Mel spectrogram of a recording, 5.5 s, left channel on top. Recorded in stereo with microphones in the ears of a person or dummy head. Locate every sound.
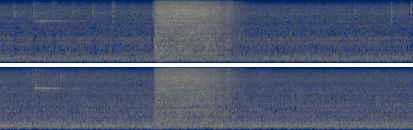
0.5 s a chime: 50° right (ahead or behind), 4 m
2.0 s breaking glass: 10° left (ahead or behind), 1.3 m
